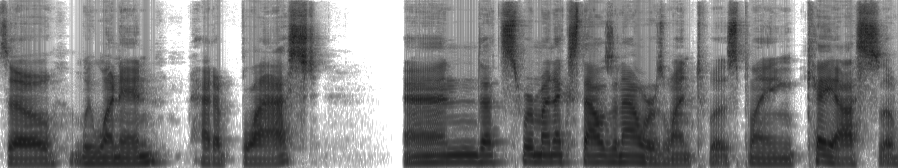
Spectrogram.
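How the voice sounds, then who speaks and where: On a very clean recording with a silent background, a man with an American accent speaks at a very slow pace with ordinary pitch variation. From US Midwest, Chicago. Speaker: gaming community organizer. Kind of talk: casual interview.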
